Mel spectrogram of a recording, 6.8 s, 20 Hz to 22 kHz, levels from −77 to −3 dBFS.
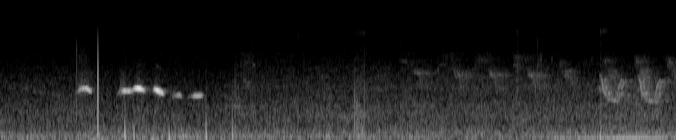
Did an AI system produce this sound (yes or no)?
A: yes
